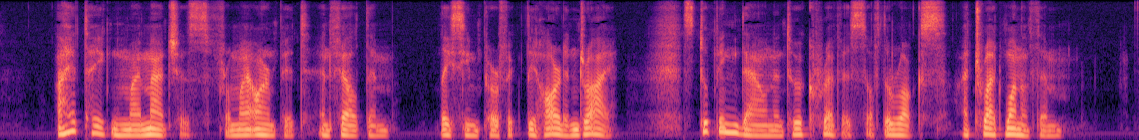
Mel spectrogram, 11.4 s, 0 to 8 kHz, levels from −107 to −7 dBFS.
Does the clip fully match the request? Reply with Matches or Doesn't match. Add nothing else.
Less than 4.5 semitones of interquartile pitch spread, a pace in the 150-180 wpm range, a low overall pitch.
Matches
